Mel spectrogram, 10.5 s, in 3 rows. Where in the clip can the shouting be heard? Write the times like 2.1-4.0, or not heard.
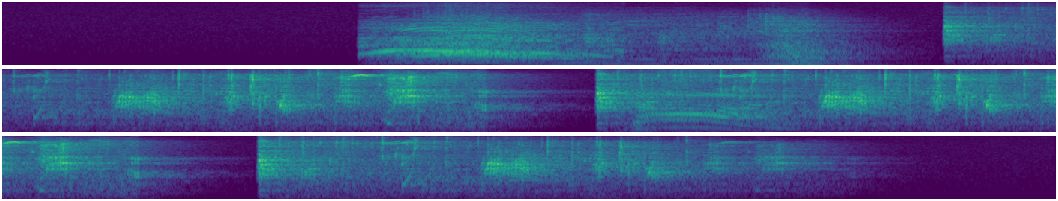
1.1-2.1, 5.6-6.2.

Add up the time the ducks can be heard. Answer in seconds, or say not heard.
8 s.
